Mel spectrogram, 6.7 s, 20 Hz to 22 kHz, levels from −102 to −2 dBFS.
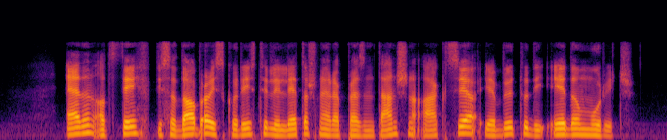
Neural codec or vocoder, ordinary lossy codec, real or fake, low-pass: codec, 16 kHz in and 24 kHz out, 1 kbps, XY-Tokenizer; none; fake; 7.2 kHz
